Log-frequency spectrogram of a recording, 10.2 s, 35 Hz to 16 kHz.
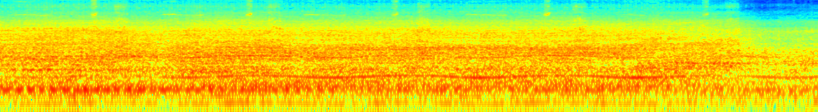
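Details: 2009 Freightliner Cascadia with a Detroit DD15 engine, around 800,000 miles, at idle: an uneven, wavering drone with a loping beat. It has always run this way, and the shop called it normal.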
